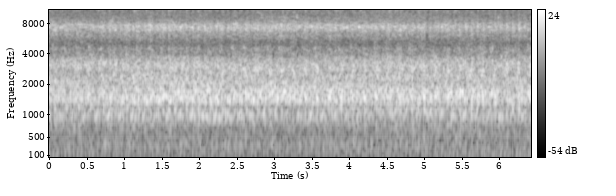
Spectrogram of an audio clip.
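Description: A Mercedes-Benz 911 truck engine idles smoothly and loudly up close, a constant even rumble with steady low throb and no break or voices.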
